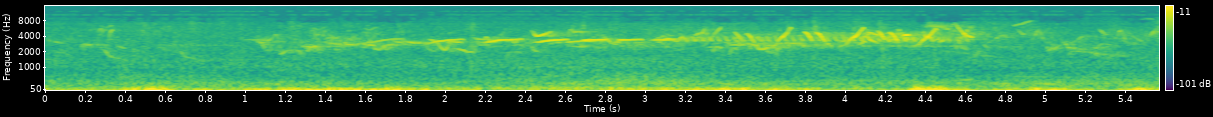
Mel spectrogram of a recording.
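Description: Small birds chirping and calling, with a quick run of repeated slurred notes in the middle, over a steady low rumble; a dull bump a little over four seconds in.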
